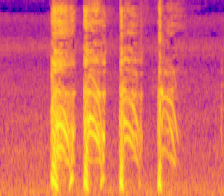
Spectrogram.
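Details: A man outdoors gives four short, harsh coughs in quick succession.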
